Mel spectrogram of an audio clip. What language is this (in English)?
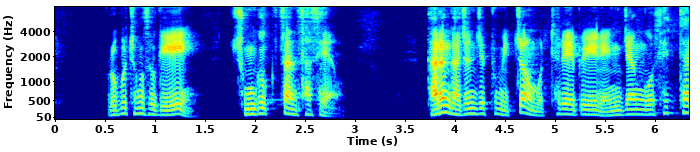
Korean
